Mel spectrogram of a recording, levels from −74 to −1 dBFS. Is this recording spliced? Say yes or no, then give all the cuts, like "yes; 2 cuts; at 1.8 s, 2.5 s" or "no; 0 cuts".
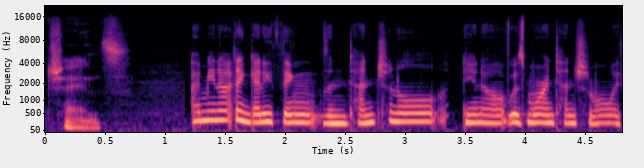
yes; 3 cuts; at 1.5 s, 2.3 s, 3.9 s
